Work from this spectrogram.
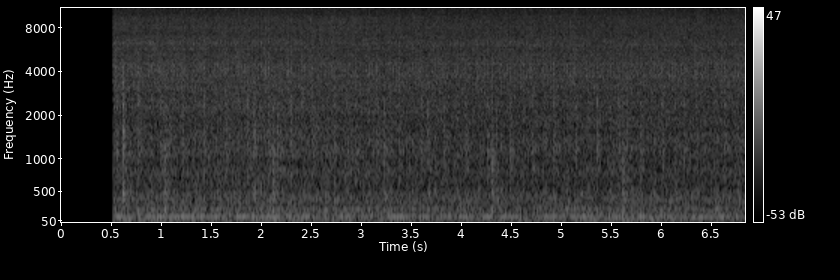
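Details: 5.3 Vortec V8 idling with a deep, steady knock in time with engine rotation; owner suspects rod knock and mentions blown head gasket, not confirmed.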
